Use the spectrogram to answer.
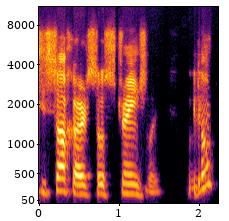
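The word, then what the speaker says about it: יששכר: the the second sin second letter sin is silent silent sin why is that so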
